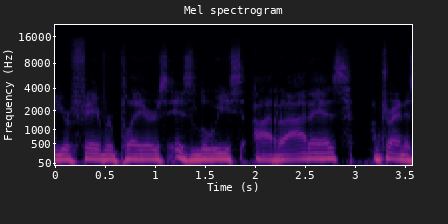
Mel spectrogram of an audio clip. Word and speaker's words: Arraez: The double R, the accent on the A Z at the end, a couple vowels slung together, A and an E.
